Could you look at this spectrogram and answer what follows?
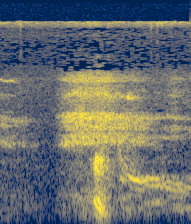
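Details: Chihuahua with snoring that barely breathes, being treated with drops of sea buckthorn oil: a single brief, noisy nasal breath with a faint whistling tone in a quiet room; wheezy, obstructed upper airway.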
